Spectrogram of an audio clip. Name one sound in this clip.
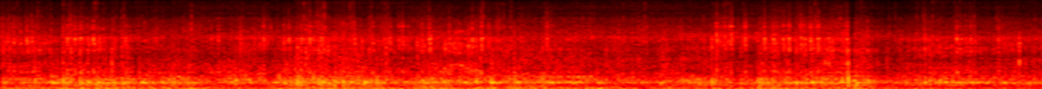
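A bicycle rattles over bumps.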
